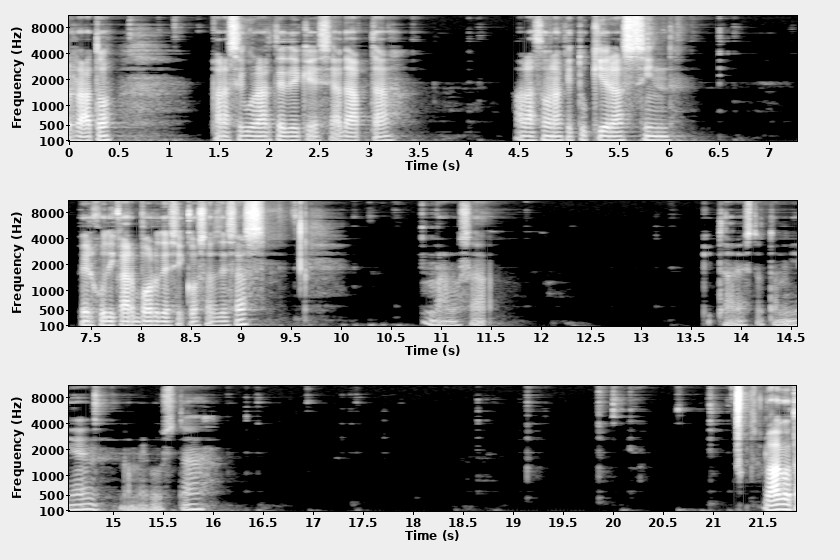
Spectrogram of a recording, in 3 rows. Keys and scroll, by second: 0.4 alt+super+z, 1.8 super+space, 5.6 alt+super+z, 14.4 alt+super+z.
